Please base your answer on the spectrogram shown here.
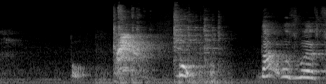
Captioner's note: cat screech and buddha smashing noises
